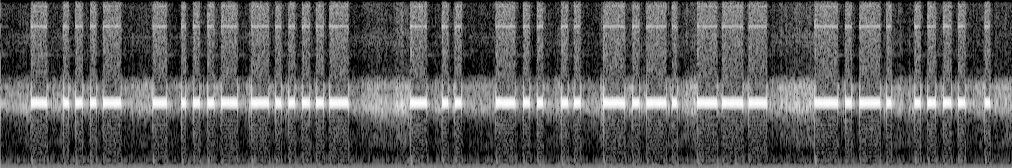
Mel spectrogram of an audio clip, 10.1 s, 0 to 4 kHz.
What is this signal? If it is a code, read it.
Morse code, heard as a keyed tone, about 18 wpm, 910 Hz. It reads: TV TV- TI DICO CHE
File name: i7ohp / cassetta i7ohp B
